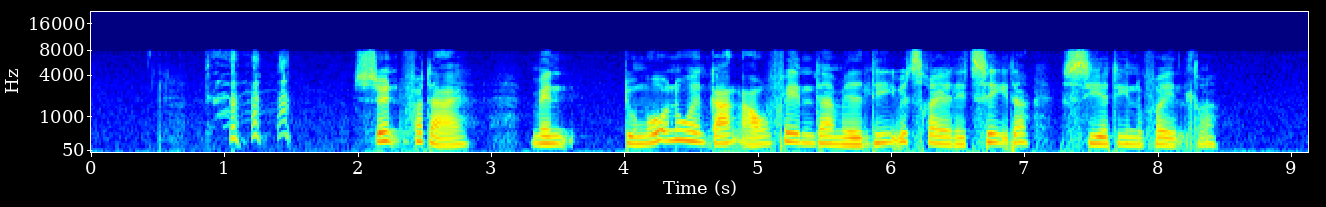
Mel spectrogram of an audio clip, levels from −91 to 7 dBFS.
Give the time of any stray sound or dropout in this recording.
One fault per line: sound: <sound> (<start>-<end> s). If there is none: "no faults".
sound: laugh (0.8-1.5 s)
